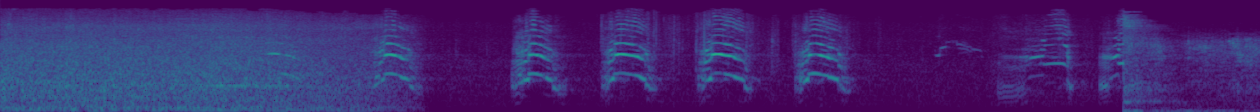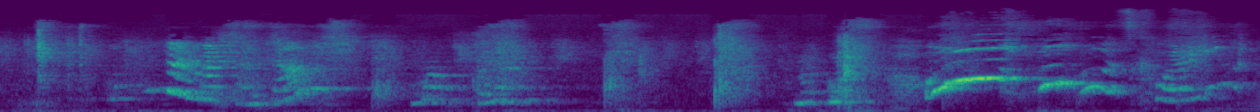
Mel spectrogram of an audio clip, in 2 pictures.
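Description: City traffic noise for the first two seconds, then a quick run of about six short, high yips from a small dog, followed by a woman talking with more dog yelps.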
